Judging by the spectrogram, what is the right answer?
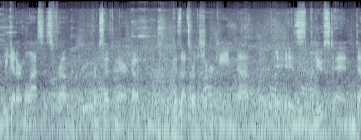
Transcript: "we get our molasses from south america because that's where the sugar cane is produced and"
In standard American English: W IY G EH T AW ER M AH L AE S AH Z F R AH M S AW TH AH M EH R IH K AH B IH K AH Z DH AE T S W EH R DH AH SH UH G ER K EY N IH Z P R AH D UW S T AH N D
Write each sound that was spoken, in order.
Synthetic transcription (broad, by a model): W IY G EH T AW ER M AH L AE S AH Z F R AH M S AW TH AH M EH R IH K AH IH K AH Z DH AE T S W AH R DH AH SH UH G ER K EY N IH Z P R AH D UW S T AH N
